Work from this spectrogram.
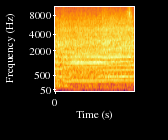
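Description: NASCAR stock cars, among them the Texaco car, race near the finish of the 2004 UAW-DaimlerChrysler 400. A loud, steady multi-car engine roar drones without a break and no one speaks.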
